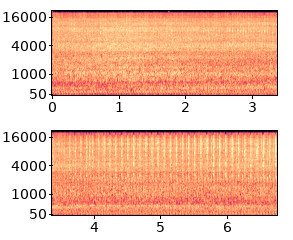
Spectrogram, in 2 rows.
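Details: 20-year-old Honda HRB215 mower, air filter fitted, original carburetor after cleaning: uneven, loping beat that hunts instead of running crisp, like it is on choke. Running rich; a loose PVC breather tube to the block was also noticed; a carburetor swap later fixed it.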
